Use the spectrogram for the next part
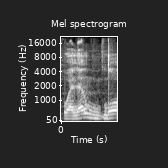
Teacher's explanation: la di sini huruf lamnya tipis. Selanjutnya ada huruf do yang tebal.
